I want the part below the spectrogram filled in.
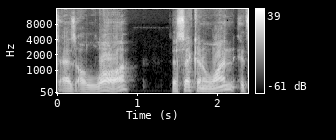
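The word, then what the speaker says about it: الله: says al hamdu lillahi laughs the first one pronounced as a law the second one it says Lee laughs okay so what we have now let us make it simple here we have all law in the first verse and in the second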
